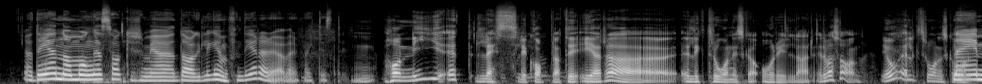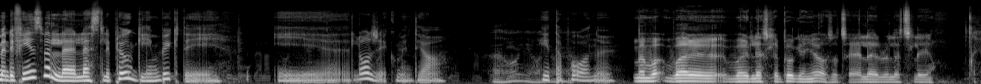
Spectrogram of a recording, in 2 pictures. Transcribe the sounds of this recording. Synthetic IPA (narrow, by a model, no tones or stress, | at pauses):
jɑːd̪ɛɛnːavmɔŋːasɑːkəʂɔmjɑd̪ɑːɡlɪɡənfɵnd̪eːɾaɾø̰ːvə̰ɾfak̚t̪ɪst̪haɳɪɛt̪lɛslɪkʰɔplat̪ʰːɪlʔeːɾaɛlɛkt̪ʰɾuːnɪska̰ʔɔɾla̰ɾɛlːɛvasɑːa̰n | juːɛlɛkt̪ʰɾuːnɪsknɛːmɛnd̪ɛfɪnsvɛlːɛslɪpʰlɵɡːɪnːbʏɡd̪ɪ̰ | ɪ̰lɔdɪ̰kʰɔməɾɪnt̪əjɑ̰ː | hɪt̪ːapʰɔnʉ̟̰ːmɛnvavaæɾvaæɾlɛslɪɡplɵɡːənjœːsat̪sɛjːaɛlːəæɖɛlɛslɪ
